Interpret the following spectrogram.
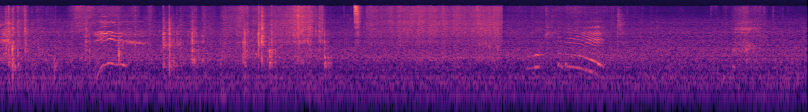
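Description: Bubble wrap crinkling and rustling as a mug is unwrapped from it, with scattered knocks and scrapes of the cardboard box being handled. A few short wordless vocal sounds, a hum and a sigh of effort, come through about a second in and again near seven seconds.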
